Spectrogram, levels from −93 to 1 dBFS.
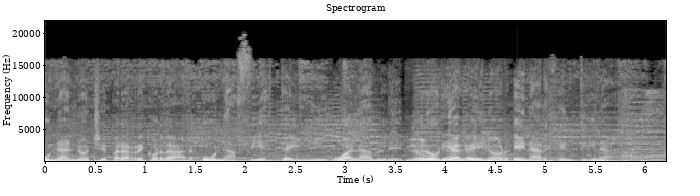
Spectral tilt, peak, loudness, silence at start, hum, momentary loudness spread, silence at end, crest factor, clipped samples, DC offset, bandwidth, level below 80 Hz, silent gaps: -5.5 dB/octave; 0 dBFS; -15 LUFS; 0 s; none; 7 LU; 0 s; 14 dB; under 0.1%; under 0.1%; 16.5 kHz; -22 dBFS; none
